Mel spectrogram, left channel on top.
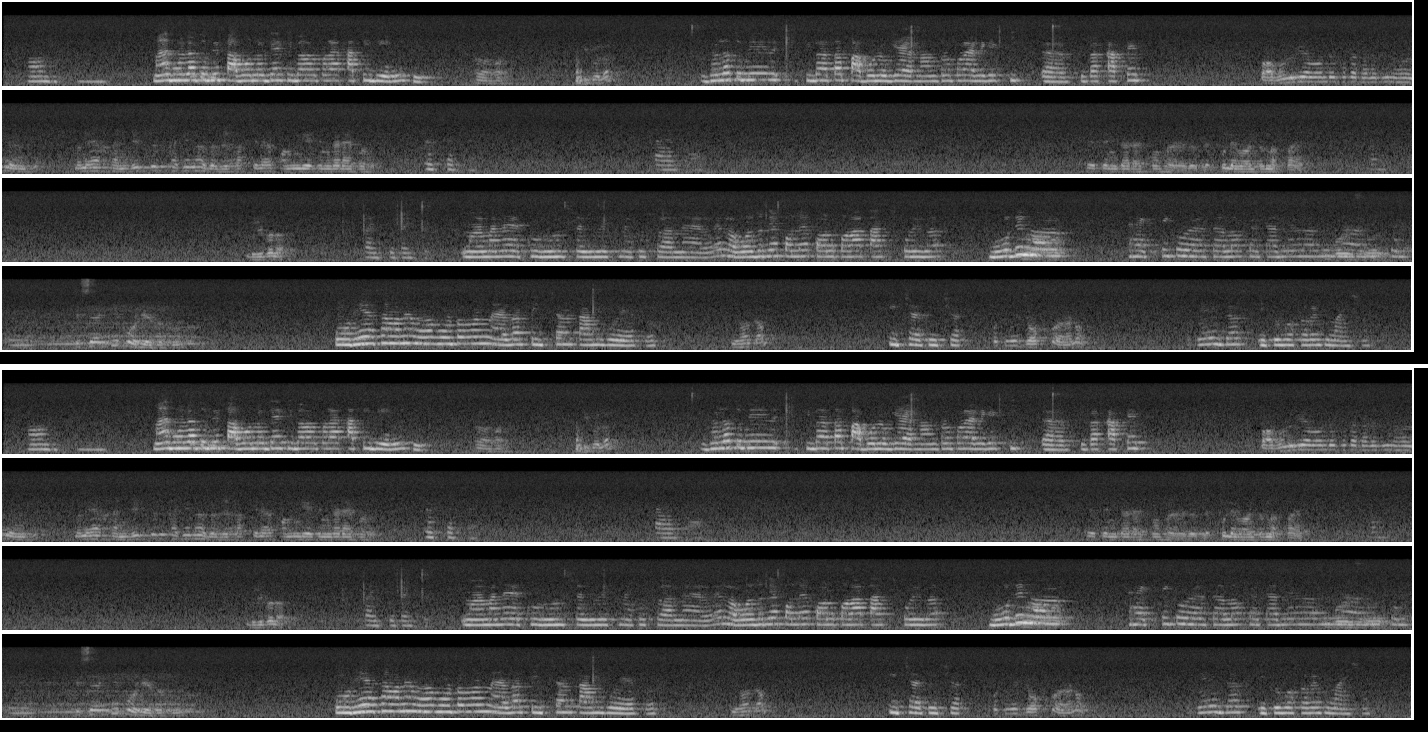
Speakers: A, on the left; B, on the left.
A: অ, মানে ধৰিলোৱা
B: একো নাই
A: তুমি পাব লগীয়া কিবাৰ পৰা কাটি দিয়ে নেকি?
B: হা - হা কি ক'লা?
A: ধৰি লওঁক তুমি কিবা এটা পাব লগিয়া এমাউন্টৰ পৰা এনেকে কি এ কিবা কাট
B: পাবলগীয়া এমাউন্টৰ ক কাটি নহয় গৈ মানে হাণ্ড্ৰেড য'ত থাক নহয়ৈ তাত তেনেক কমিয়ে তেনেকা টাইপৰ হয়
A: আচ্ছা আচ্ছা তাৰে পৰা
B: সেই তেনেকুৱা টাইপৰ হয় আৰু ফুল এমাউণ্টটো নাপায়
A: অ',
B: বুজি পালা
A: পাইছো পাইছো মই মানে একো ৰে একো চোৱা নাই আৰু এই লগৰ জনীয়ে ক'লে কল কৰা ৰ্টাচ্ কৰিবা বহুত দিন
B: অ',
A: হ'ল
B: অ'।
A: হেক্টিকো হৈ আছে অলপ সে কাৰণে ভাবিলো
B: বুজিছো
A: আজি
B: বুজিছো
A: <unintelligible>
B: পিছে কি পঢ়ি আছা তুমি
A: পঢ়ি আছা মানে মই বৰ্তমান এজ এ টিচাৰ কাম কৰি আছো
B: কিহৰ কাম
A: টিচাৰ টি
B: অ, তুমি জব কৰা ন?
A: এই জাষ্ট ইটো বছৰে সোমাইছো।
